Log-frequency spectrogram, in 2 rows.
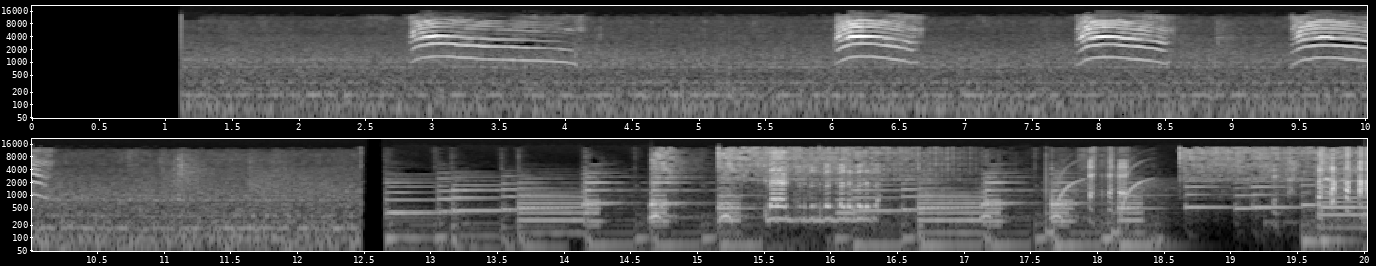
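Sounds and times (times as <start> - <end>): steady low hum: 1.2 - 12.5
kitten meowing: 2.8 - 4.2, 6.0 - 6.8, 7.8 - 8.6, 9.4 - 10.2.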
